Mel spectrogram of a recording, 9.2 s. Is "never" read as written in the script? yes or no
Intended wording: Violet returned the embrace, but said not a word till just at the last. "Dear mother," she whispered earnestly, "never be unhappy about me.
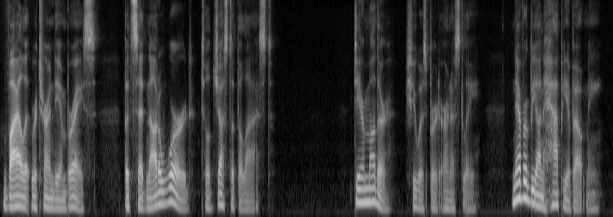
yes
